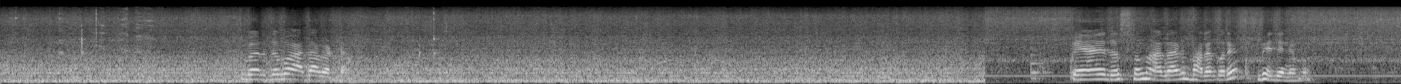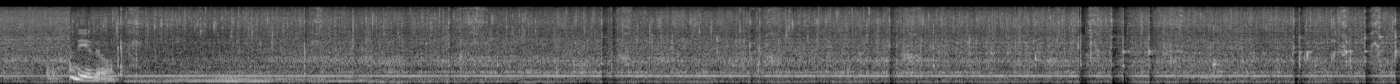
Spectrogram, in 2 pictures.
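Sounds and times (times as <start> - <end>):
steady hum: 0.0 - 28.0
paste sizzling in hot oil: 9.9 - 28.0.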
